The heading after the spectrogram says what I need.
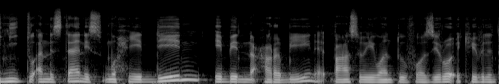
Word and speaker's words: Ibn Arabi: wrong, the figure Muhyiddin ibn Arabi. He says Ibn Arabi. His pronunciation is correct without the al.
